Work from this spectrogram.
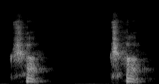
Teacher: And a C is always a CH sound, but it's not a ch sound right between behind your teeth, but rather a ch, ch sound. So you're gonna curl your tongue up into the center of the roof of your mouth to make that CH sound.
